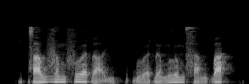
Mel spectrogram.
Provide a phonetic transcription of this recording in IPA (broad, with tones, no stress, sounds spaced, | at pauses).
c a˧˥ w v ə˧ m f u˧ ə̯ ɗ a˨˩˨ j | ɓ u˨˩˨ ə̯ ɗ ə˨˩˦ m l u˧ m s a˨˩˦ m ɓ a˦˥ k̚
